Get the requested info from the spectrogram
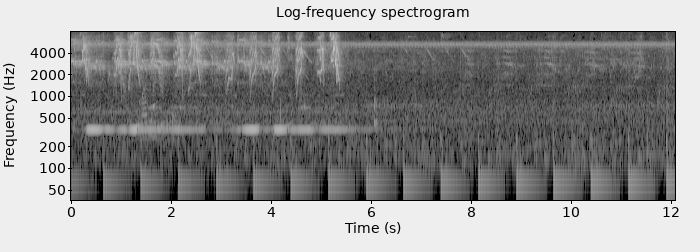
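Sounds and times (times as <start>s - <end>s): harsh bird squawk: 0.0s - 6.2s
small birds chirping: 0.0s - 12.0s
steady high-pitched drone: 0.0s - 12.0s.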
